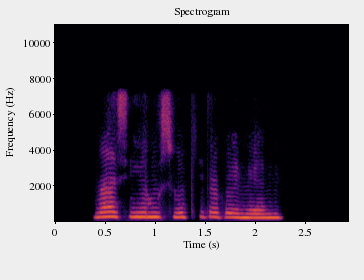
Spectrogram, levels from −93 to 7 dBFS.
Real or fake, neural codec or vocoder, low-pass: fake; codec, 16 kHz, 1 kbps, FreqCodec, smaller model; 7.2 kHz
